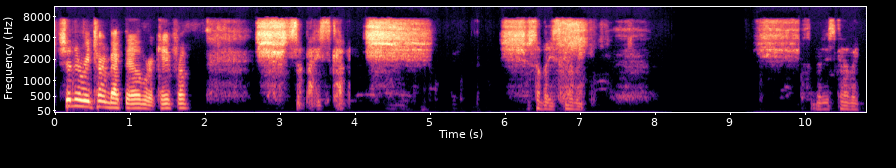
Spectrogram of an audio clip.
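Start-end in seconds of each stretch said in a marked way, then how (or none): 2.7-10.7 hushed unvoiced whisper; soft secretive whisper. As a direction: whisper it like someone's sneaking up. Whispered warning bit.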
